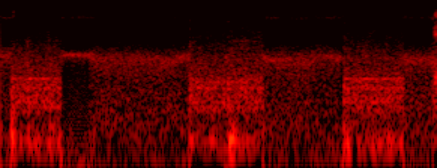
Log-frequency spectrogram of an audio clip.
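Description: Near silence: faint room tone that cuts in and out every second or so.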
